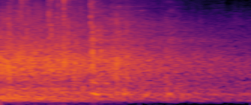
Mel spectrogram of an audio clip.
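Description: An audience claps together in a dense, steady patter of many hands, the applause gradually thinning and softening toward the end, with no one speaking over it.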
